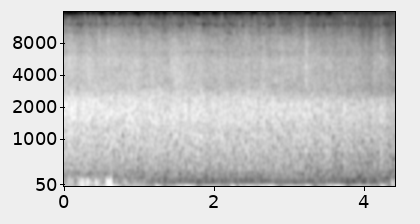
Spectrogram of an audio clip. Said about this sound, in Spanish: Le demos un fuerte aplauso, que se escuche en todo Yajalón, y le demos la gloria y la honra a quien se la merece.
